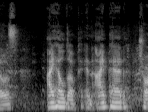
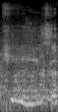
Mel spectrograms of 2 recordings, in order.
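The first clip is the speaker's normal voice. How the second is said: much higher laughing keys; imitating her question; 14 semitones higher than usual. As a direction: squeak the question like a little child. Quoting her puzzled question.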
